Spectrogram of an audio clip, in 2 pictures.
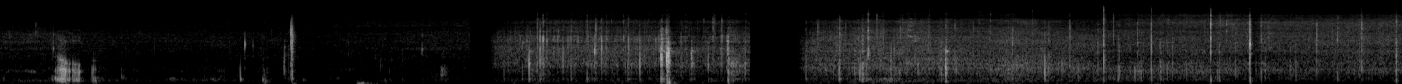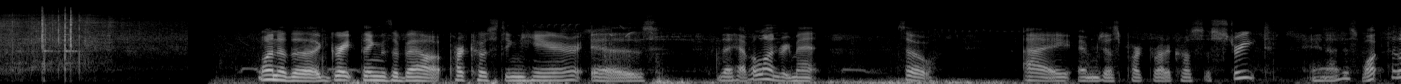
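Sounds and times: egg sizzling in a skillet: 0.0 - 15.9
crackles and pops: 0.3 - 15.2.

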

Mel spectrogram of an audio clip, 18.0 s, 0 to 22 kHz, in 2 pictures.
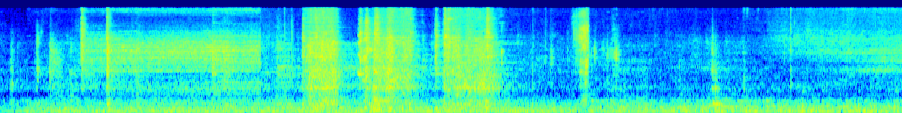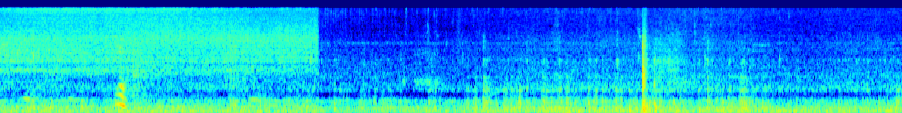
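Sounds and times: heater hissing: 0.4 - 12.3
noisy bursts: 0.5 - 6.6.

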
